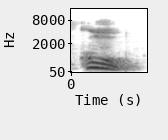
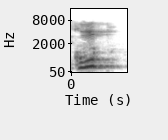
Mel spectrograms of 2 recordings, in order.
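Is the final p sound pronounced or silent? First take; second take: silent; pronounced. First: The word ends in a vowel, p silent. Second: The word ends with an audible p sound. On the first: The speaker calls it right. "it's pronounced as coup" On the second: The speaker calls it wrong. "You don't pronounce it as coup"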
